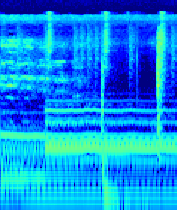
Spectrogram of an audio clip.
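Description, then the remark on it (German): A horse being ridden along a path whinnies loudly, a short shrill neigh with wavering pitch and a few snorting bursts, alone with no voices. “da reiten wir am besten mit dem Pferd hin.”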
